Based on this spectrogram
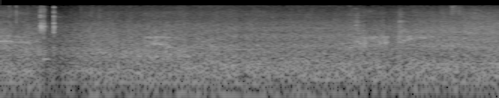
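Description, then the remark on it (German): Rain falling in a steady, dense hiss that holds at an even level throughout, with a few brief sharper ticks near the start and no voices. “Aber ja, jetzt regnet's doch wieder.”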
